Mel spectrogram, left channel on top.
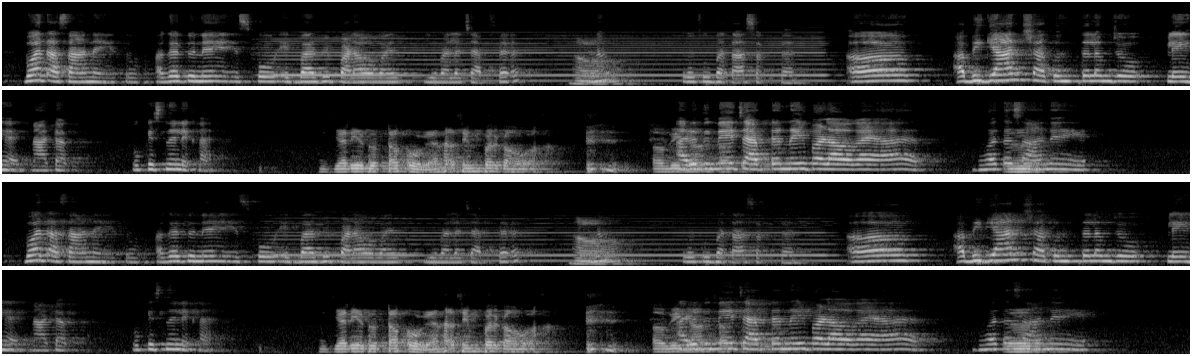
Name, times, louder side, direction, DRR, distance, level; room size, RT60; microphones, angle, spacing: voice 1, 0.2-5.2 5.8-6.1 6.8-8.0 8.4-9.1 9.5-12.6 13.2-14.0 18.6-21.1 21.6-22.7, left 2 dB, 85° left, 7 dB, 2.6 m, -23 dB
Bowed string instrument, 2.5-8.4, left 3 dB, 60° left, 4.2 m, -35 dB
voice 2, 5.7-6.2 15.1-17.4 17.7-18.0 18.4-19.2 19.5-19.7 21.9-22.3, equal, 15° right, 6 dB, 2.3 m, -24 dB
22.5 x 21.5 x 9.7 m, 0.75 s
head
